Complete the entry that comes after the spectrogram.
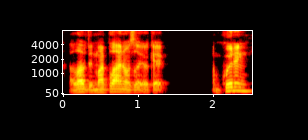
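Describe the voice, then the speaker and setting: Speaking at a very fast pace with a Russian accent, a man keeps a medium pitch and ordinary pitch variation. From Russia, port city; moved to New Zealand at 15. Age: 30s. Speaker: business owner. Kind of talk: personal vlog storytelling. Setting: outdoors.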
